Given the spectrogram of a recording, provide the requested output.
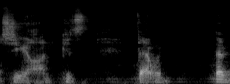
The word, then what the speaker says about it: Xi'an: doubt there'll be many people talking like Jian yeah or at least on I keep forgetting uh Xi'an I believe is the official pronunciation whatever carry on well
